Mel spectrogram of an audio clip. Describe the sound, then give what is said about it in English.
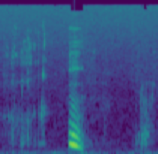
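A single brief, loud slurp of tea, with a wet sucking rush and a falling whistle-like tone, set between quieter murmuring sounds. “slurp of tea.”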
